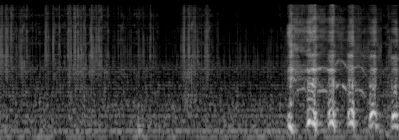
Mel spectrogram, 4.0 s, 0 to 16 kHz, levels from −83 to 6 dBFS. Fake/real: fake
